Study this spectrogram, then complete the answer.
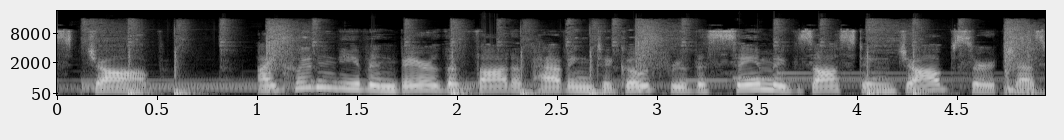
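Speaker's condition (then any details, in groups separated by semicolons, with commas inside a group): No condition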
